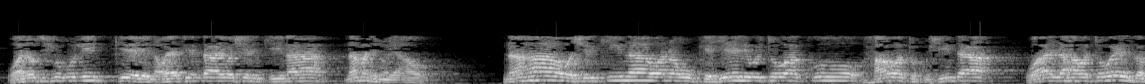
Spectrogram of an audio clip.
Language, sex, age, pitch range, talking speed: English, male, 50-69, 145-170 Hz, 95 wpm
